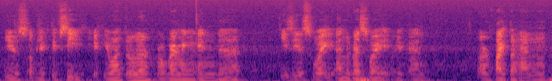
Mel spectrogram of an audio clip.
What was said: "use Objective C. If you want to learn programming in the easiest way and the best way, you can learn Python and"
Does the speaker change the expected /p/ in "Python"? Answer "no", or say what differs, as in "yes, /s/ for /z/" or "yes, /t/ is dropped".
yes, /f/ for /p/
